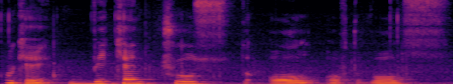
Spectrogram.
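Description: Guy teaching software step by step, slow n halting, some background noise and keyboard clicks. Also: a little high, animated. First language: Turkish. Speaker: instructor. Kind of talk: software tutorial narration.

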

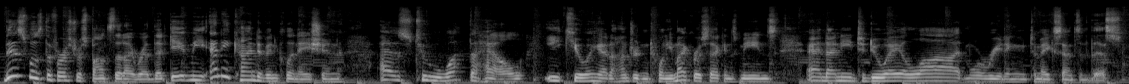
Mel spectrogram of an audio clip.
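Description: A man in his thirties hosting an explainer video in a playful, animated way with casual asides. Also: a little high, moderate pace, faint music behind. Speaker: video host. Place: small home room with hi-fi gear, indoors.

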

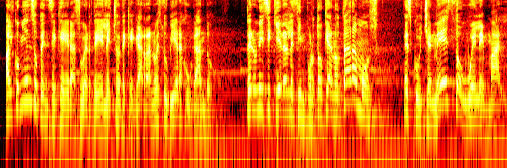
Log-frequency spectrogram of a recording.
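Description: A man's voice: on the high side, big pitch swings, brisk, a bit bright. A man voicing an earnest, determined young football player in a cartoon. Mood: wary. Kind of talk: animated cartoon dialogue. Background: faint music.

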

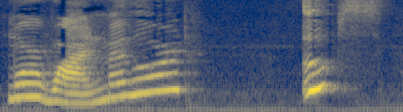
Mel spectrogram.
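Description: A clever young woman disguised as a servant speaks with sugary, mock-servile politeness, as a woman reader voices her. Her voice sits high and bounces in pitch. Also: very animated, brisk, darkish tone.

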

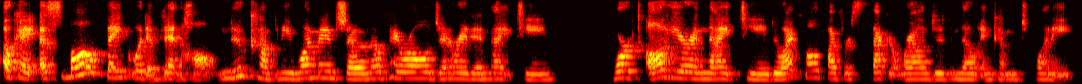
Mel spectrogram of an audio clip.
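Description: A woman's voice: medium pitch, steady tone, normal speed. A woman in her forties giving a live webinar over a video call. She talks in a chatty, digressive way, and her voice sounds congested and scratchy. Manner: chatty and digressive, answering questions. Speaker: webinar presenter. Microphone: webcam video call. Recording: dull echoey video-call audio.

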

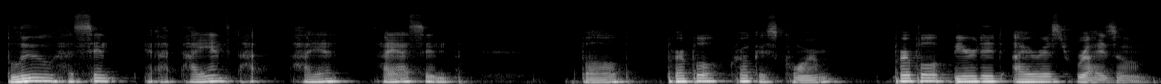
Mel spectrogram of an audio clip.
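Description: A man's voice: medium pitch, drawn-out words, creaky. A man speaking as a parent to a small child in a casual picture-book read-along, with simple, encouraging talk. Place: indoors at home, over a book on a table. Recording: dull, lo-fi home recording.

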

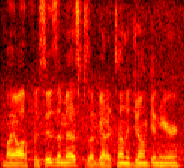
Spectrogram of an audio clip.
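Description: A man giving a casual, unscripted walkthrough of his home office and phones, relaxed and halting, with plenty of fillers. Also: mid-range voice, background noise. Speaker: vlogger showing his phone farm. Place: cluttered home office full of phones and computers. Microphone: handheld camera mic, filming while walking around.

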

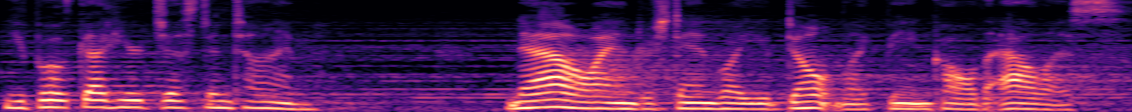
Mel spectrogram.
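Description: Earnest young heroine, reverberant. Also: female voice, low-pitched, flat delivery, moderate pace. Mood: warm relief. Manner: earnest, sincere. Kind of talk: video game cutscene acting. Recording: long reverb, faint music behind.

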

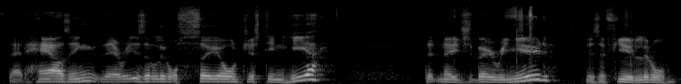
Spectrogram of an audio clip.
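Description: A middle-aged man, explaining a brake repair step by step in a casual, practical way, with plenty of fillers. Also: mid-range voice. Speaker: home mechanic restoring a car. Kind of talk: casual how-to narration. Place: home garage workshop.

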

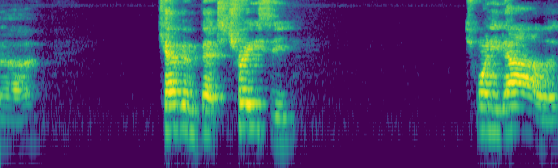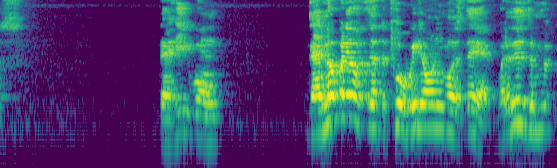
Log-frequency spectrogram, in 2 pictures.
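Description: Higher-voiced New York man, roomy sound. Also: normal speed, long pauses. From New York, United States. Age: late 50s. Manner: animated, repeats phrases for emphasis. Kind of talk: casual personal storytelling. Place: living room, seated on a couch. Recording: roomy, voice distant from microphone.

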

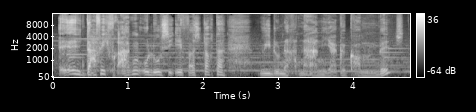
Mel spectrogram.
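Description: An actor playing a timid, courteous, excitable male faun in a storybook audio drama, stammering and politely flustered. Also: mid-range voice, normal speed, music in the background, natural voice. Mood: courteous, delighted.

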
